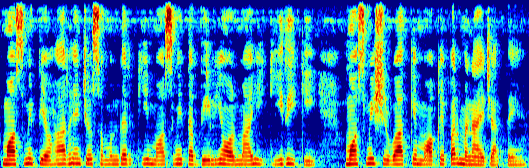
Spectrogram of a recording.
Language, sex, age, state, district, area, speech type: Urdu, female, 30-45, Uttar Pradesh, Shahjahanpur, urban, spontaneous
